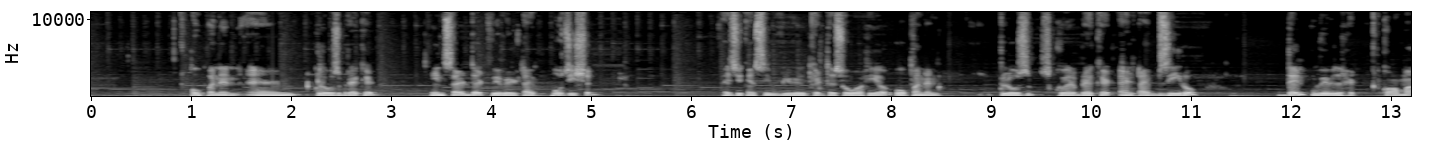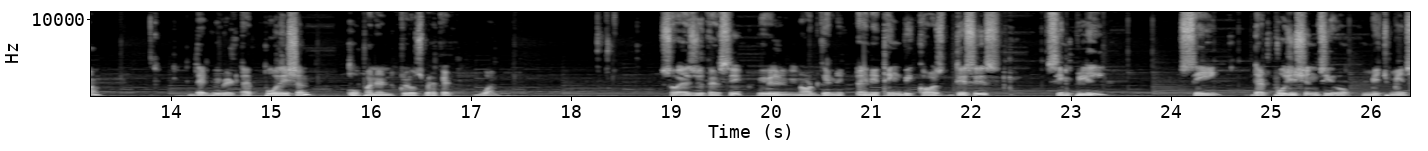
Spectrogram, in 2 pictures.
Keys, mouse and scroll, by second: 1.0 [, 2.3 ], 3.3 Left, 3.8-5.2 typing, 7.2 Return, 8.2 [, 10.3 0, 11.4 Right, 12.8-17.1 typing, 14.9 Return, 18.2 click, 22.1 click, 24.9 click.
